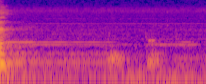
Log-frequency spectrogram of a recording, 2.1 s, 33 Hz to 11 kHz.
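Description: Faint, steady hum from the WM18 mill's stepper motors and drives as the X axis travels slowly toward its home sensor at about 900 mm/min, with two soft low thumps in the second half.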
